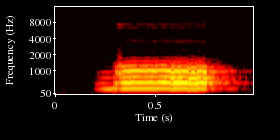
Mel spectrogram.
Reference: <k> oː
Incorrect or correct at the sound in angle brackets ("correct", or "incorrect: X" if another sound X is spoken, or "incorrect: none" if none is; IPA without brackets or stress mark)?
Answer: incorrect: ɡ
